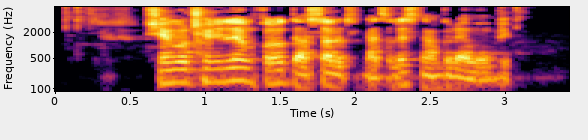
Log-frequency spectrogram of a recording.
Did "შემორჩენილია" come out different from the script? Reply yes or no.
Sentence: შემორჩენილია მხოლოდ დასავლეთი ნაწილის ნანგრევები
no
